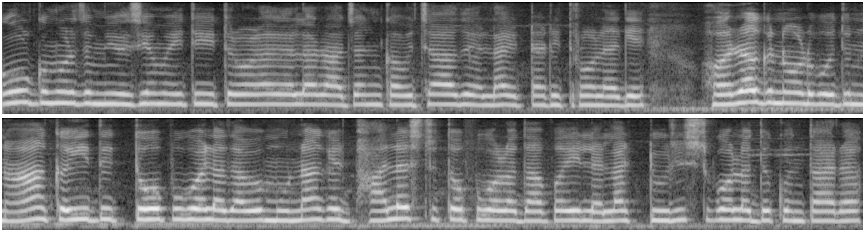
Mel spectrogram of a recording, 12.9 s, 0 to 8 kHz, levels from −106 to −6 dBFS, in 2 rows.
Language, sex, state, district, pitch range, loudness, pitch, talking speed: Kannada, female, Karnataka, Bijapur, 255-280 Hz, -22 LUFS, 265 Hz, 115 wpm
